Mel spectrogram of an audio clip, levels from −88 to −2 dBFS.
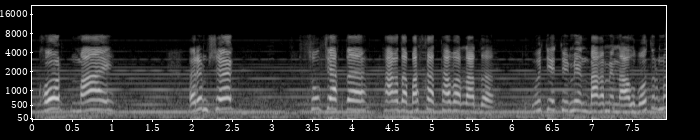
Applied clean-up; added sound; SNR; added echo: none; Organ; 14 dB; none.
